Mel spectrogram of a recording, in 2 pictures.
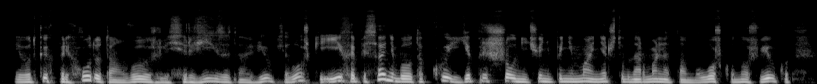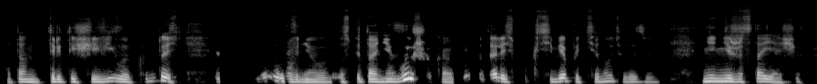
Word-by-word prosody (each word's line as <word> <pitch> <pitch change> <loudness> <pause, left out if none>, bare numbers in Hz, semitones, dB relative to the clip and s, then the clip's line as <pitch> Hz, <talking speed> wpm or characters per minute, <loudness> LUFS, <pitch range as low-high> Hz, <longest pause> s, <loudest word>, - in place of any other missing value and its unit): и 110 - -3
вот 110 -1 -1
к - - -15
их 150 - -1
приходу 135 - +1
там 105 -2 -3
выложили 110 -5 0
сервизы: 110 +5 -3
там, 105 0 -6
вилки, 105 +3 -5
ложки. 145 +1 -3
И 125 +2 +2
их 170 - 0
описание 185 - +2
было 130 -2 +3
такое: 125 - -2
"Я 120 +5 -1
пришёл, 150 +1 -1
ничего 125 +2 -2
не 125 - 0
понимаю, 130 +1 0
нет, 130 +2 -1
чтобы 120 -1 -6
нормально 115 0 +1
там 100 -2 -5
ложку, 115 +1 -1
нож, 110 -1 -4
вилку, 135 +3 0 0.3
а - - -10
там 115 0 0
3000 120 +5 -1
вилок". 120 -3 0
Ну, 140 +4 -10
то 175 - +3
есть 155 - -1 0.7
у 170 - 0
уровня 115 -5 +1
воспитания 115 +4 0
выше 245 - +8
как - - -5
бы 380 - -10
и - - -21
пытались 140 -9 +1 0.2
к - - -18
себе 135 +6 +1
подтянуть 130 +1 -6
вот 105 +1 -5
этих, 105 -1 -10 0.5
ни 135 +1 +4
нижестоящих. 130 -6 +1
120 Hz, 185 wpm, -22 LUFS, 110-140 Hz, 0.7 s, выше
